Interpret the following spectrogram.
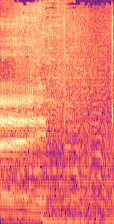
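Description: Livestream donation alert clip playing: a man's long, drawn-out shouting voice with music.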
